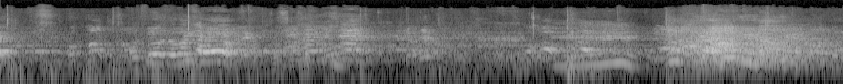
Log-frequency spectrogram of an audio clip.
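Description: Players' voices calling across a football pitch during play, with sharp knocks of the ball being kicked. A louder burst of several voices comes about seven seconds in.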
